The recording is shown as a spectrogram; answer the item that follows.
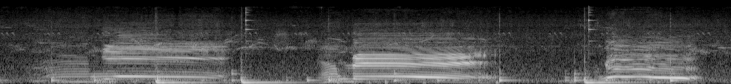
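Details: Cows and calves moving along a scenic village road in Asia, lowing repeatedly: three rich moos, rising then falling, about two seconds apart, with low rumbling between them.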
